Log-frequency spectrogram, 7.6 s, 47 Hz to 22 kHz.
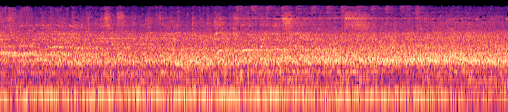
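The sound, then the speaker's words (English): A huge crowd of about 84,000 to 85,000 at a grand final between Melbourne and Cronulla roars without letup, a dense, steady wall of cheering and whooping that stays loud for the whole stretch with no single voice standing out. “Listen to this roar now.”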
